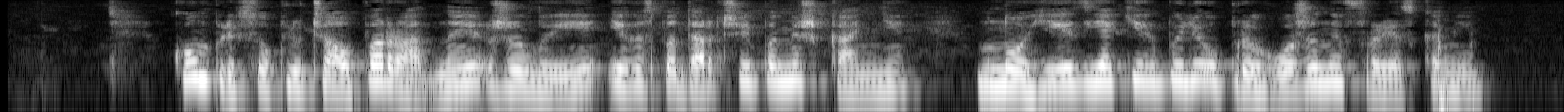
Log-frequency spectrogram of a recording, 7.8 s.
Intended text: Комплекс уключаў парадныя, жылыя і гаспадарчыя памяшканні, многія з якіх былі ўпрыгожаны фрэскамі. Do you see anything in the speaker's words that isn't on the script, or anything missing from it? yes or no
no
